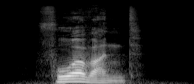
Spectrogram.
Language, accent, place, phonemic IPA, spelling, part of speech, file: German, Germany, Berlin, /ˈfoːɐ̯vant/, Vorwand, noun, De-Vorwand.ogg
- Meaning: 1. pretext 2. excuse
